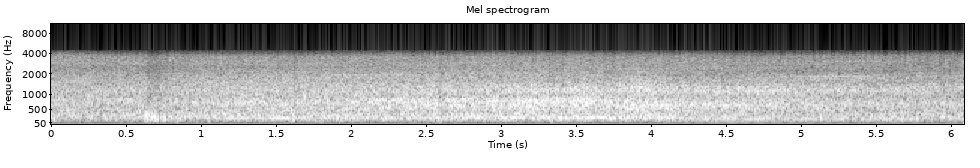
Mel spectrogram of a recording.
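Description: A city bus's engine running as it passes close ahead, over street traffic noise, growing louder about three seconds in.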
